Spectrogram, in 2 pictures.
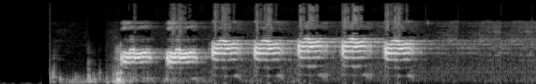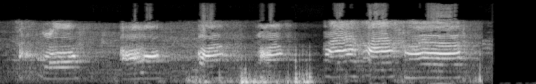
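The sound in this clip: A seal imitates Twinkle, Twinkle, Little Star after synthesized guide tones. Many short, evenly spaced electronic notes play the tune first, then the seal follows with a longer series of rough, wavering, vocal notes, loud and alone.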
